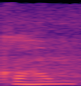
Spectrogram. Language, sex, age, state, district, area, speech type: Telugu, female, 18-30, Andhra Pradesh, Anantapur, urban, spontaneous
